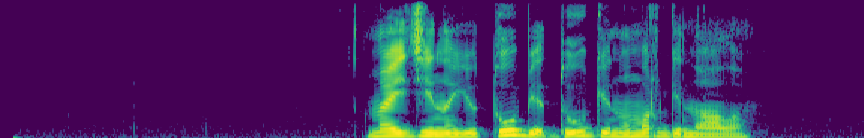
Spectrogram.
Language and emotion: Russian, neutral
